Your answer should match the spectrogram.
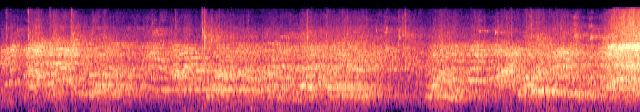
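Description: Indoor arena crowd noise with faint voices during a volleyball rally, with the thuds of the ball being struck; the crowd noise rises near the end.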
